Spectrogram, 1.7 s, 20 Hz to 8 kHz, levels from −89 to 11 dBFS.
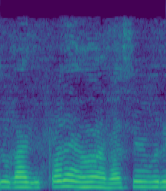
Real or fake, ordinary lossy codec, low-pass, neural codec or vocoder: fake; MP3, 48 kbps; 7.2 kHz; codec, 44.1 kHz, 2.6 kbps, DAC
